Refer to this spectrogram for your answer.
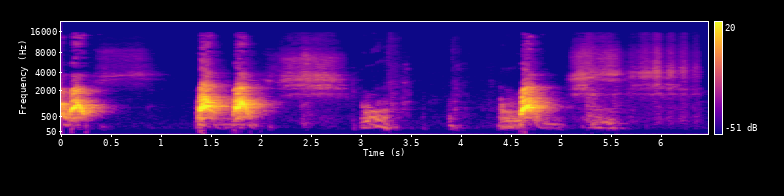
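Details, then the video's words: Pet dog barking at the family's fish indoors, a first for her; loud harsh barks, a single one then a quick double and another later, with softer huffs and grumbles between. "Dog barking at fish"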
